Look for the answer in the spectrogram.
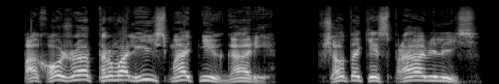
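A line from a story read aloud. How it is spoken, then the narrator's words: Shout. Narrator (Russian): крикнул Хагрид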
